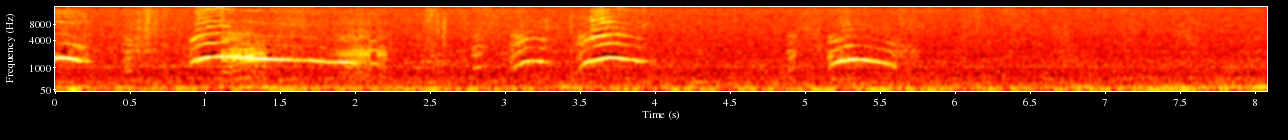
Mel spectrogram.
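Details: Kittens together with their mother cat; several arched, plaintive mews, one drawn out and sliding downward, the others brief and bent, separated by pauses over a quiet low hum.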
